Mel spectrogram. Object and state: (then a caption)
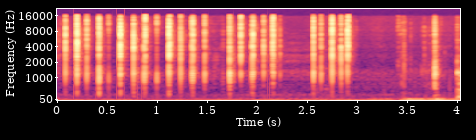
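Plastic handheld game console. Long black acrylic nails tap quickly on a small, hollow, copper-pink plastic handheld game device, possibly a Game Boy Advance SP, held in the hands. About twenty sharp, bright clicks sound in a steady run, each dying away almost instantly. After about three seconds they give way to a low rumbling handling noise with a few faint taps.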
